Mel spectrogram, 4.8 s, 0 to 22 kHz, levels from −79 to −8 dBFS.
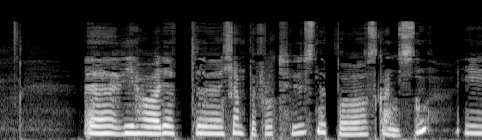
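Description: Throughout the speech, treble sounds gritty and lispy above a crossover, stopping near 11.5 kHz, likely HE-AAC compression at around 12 kbps rebuilding highs rather than simply dulling them.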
